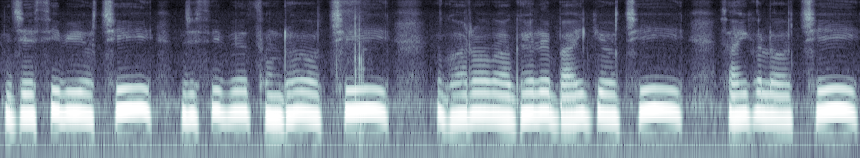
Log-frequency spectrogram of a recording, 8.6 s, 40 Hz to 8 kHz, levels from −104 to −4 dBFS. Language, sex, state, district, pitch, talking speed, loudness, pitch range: Odia, male, Odisha, Khordha, 175 Hz, 85 wpm, -12 LUFS, 165-190 Hz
